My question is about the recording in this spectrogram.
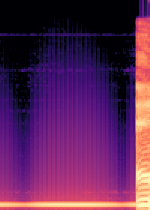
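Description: A steady low sine-like drone tone under the lesson, swelling and fading in loudness about once a second. A woman's voice begins speaking near the end.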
